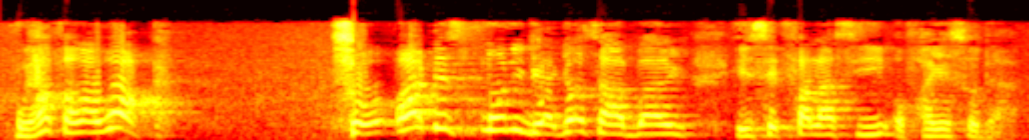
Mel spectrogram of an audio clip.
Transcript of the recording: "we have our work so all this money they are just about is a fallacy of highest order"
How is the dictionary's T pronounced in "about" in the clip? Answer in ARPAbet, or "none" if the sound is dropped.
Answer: none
